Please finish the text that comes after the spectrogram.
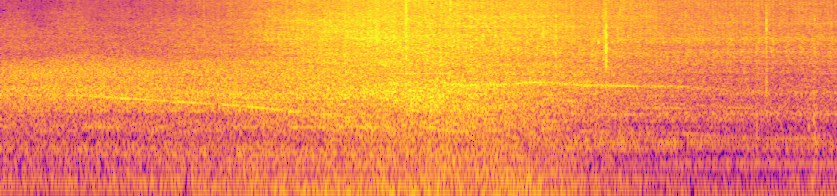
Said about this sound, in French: Je ne rêve pas, c'est bien une voiture thermique qui se trouve à côté de moi, au feu rouge.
